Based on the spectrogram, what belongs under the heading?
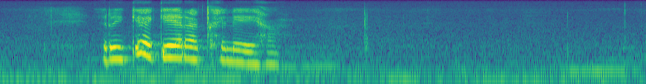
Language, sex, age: Southern Sotho, female, 29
